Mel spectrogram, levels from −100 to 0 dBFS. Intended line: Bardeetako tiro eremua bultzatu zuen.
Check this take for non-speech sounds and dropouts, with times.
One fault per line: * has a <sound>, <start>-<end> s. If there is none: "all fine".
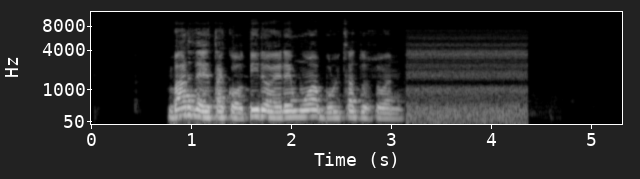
all fine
